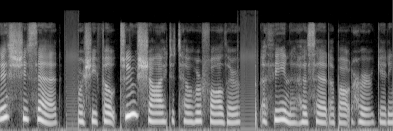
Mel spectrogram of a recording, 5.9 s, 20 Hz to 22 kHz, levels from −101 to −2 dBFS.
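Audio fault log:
0.97–1.18 s and 3.57–3.88 s, intermittent contact: the speech cuts out twice, for about 176 ms and then 229 ms, as a loose plug or cable briefly breaks the signal path. Crackle marks the edges of each gap, and faint hiss remains while the line is open. That ragged crackle and residual hiss distinguish it from a digital dropout, which falls to clean silence with sharp edges and no noise.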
